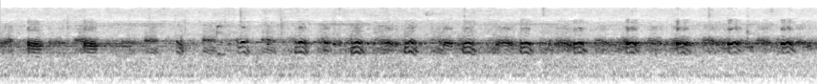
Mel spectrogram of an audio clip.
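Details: Rain-time chorus of frogs and small frogs: quick, shrill pulsed notes repeating roughly four times a second, many voices blending into one bright, unbroken band over a soft hiss.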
